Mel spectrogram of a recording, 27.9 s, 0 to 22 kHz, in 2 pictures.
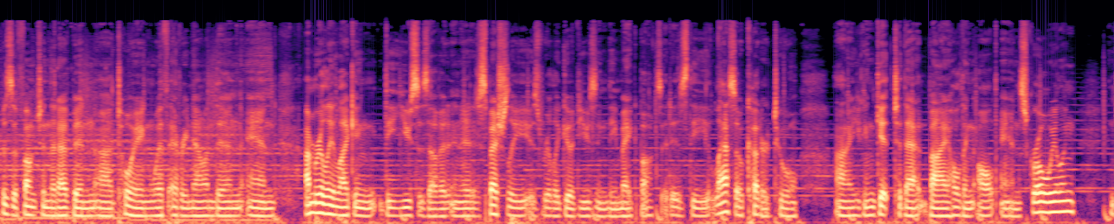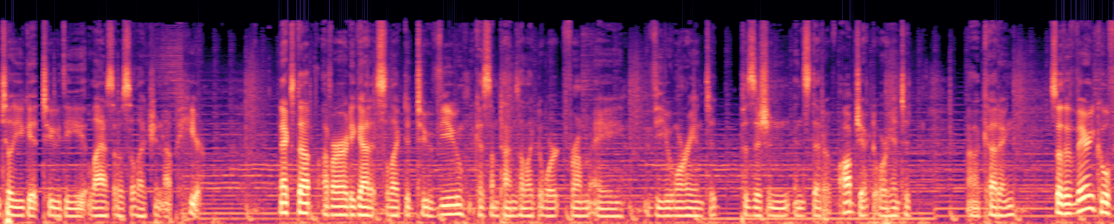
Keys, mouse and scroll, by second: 0.3 shift+middle click, 0.7 middle click, 2.1 KP_3, 2.9-3.2 scroll up 1, 3.4 shift+middle click, 6.9 scroll up 1, 7.2 shift+middle click, 8.1 shift+middle click, 11.9-12.8 alt+scroll down 2, 12.8-14.2 alt+scroll up 2, 17.3 shift+middle click, 18.1 d.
